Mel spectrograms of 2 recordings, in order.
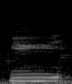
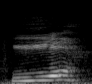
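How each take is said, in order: First: The vowel stays rounded until the sound ends. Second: The rounded vowel spreads before the sound ends. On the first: The speaker calls it right. "I stretched my lips after I finished the sound" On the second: The speaker calls it wrong. "instead of doing yeah"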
